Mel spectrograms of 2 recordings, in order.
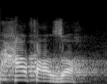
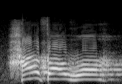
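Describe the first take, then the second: First: The consonant is a light plain z sound. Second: The consonant is heavy, tongue pressed to palate. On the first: The speaker calls it wrong. "bukan hafazah" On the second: The speaker calls it right. "Kembali lagi kepada huruf dha"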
